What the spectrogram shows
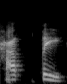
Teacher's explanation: हा बारीक पढ़ेंगे, और हा जो हमारा हरफ हल्की वसतुल हल्क से है, इसे हम वसतुल हल्क से अदा करेंगे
